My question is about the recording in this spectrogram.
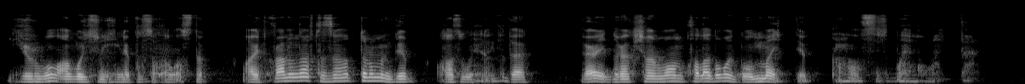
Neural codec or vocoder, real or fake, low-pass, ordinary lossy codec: autoencoder, 22.05 kHz, a latent of 192 numbers a frame, VITS, trained on one speaker; fake; none; none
